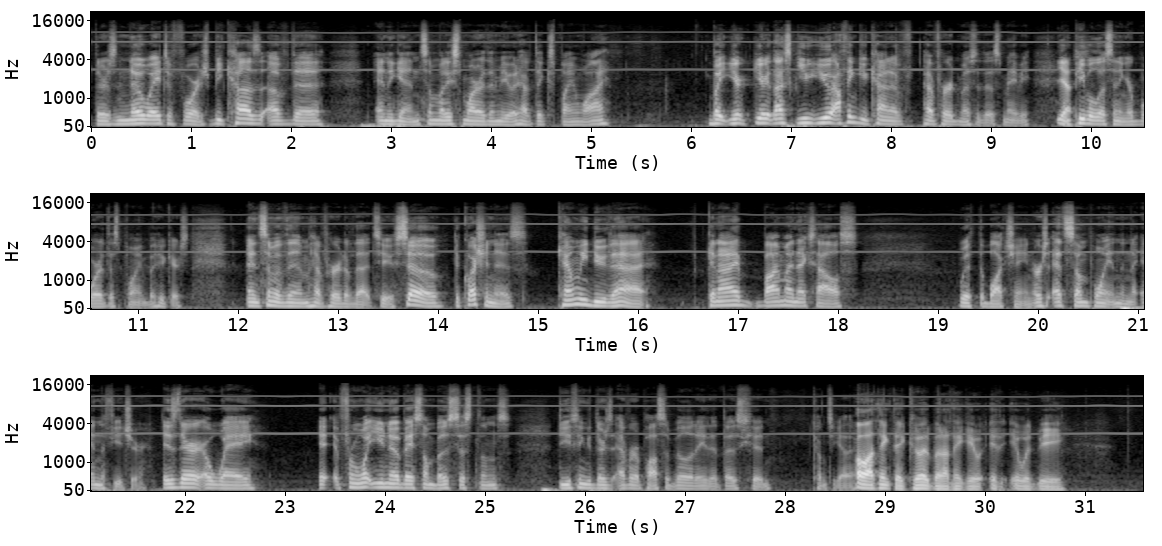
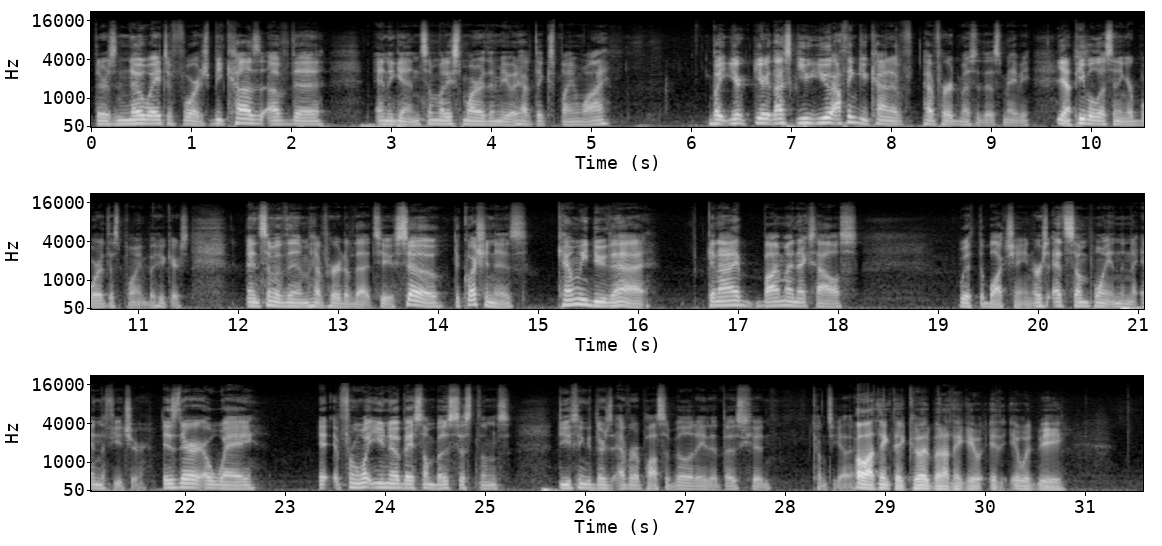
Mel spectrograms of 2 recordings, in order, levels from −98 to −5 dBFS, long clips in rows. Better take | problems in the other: second | high-pitched whine; faint; throughout; 3 kHz, 20 dB below the speech

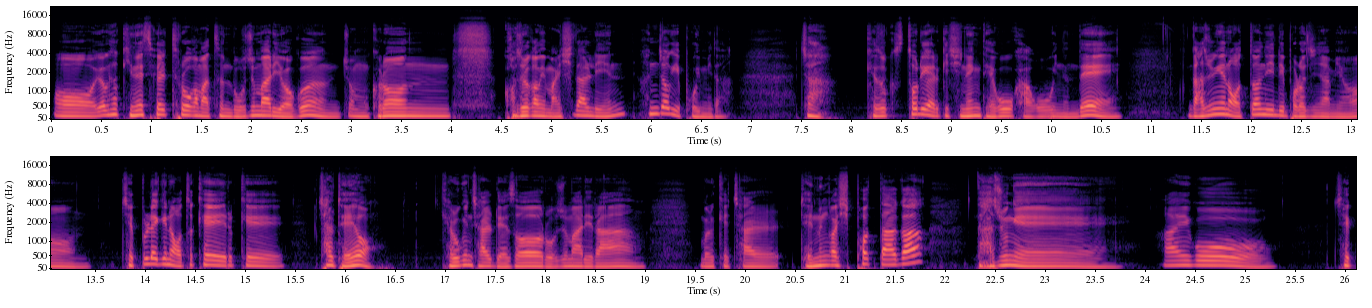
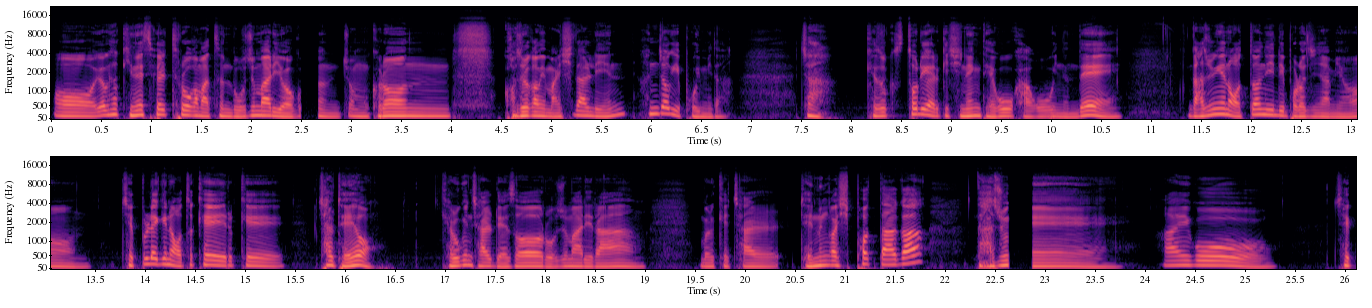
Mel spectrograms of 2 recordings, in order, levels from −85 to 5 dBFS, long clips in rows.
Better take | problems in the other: first | audio cutting out; at 2.5 s and at 23 s

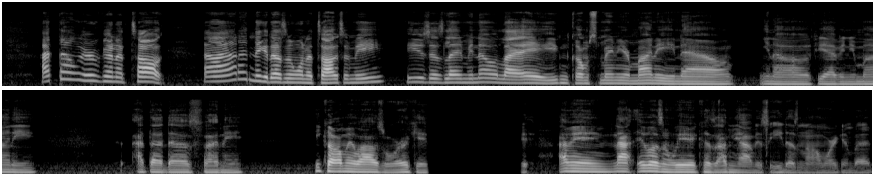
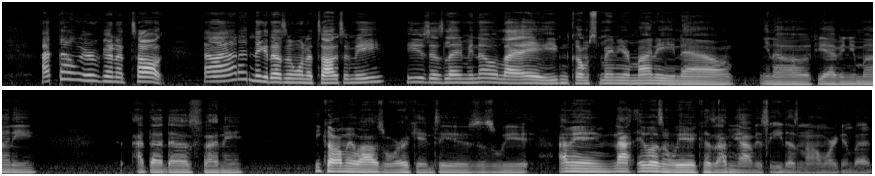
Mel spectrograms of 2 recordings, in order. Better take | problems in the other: second | audio cutting out; at 13 s for 1 s

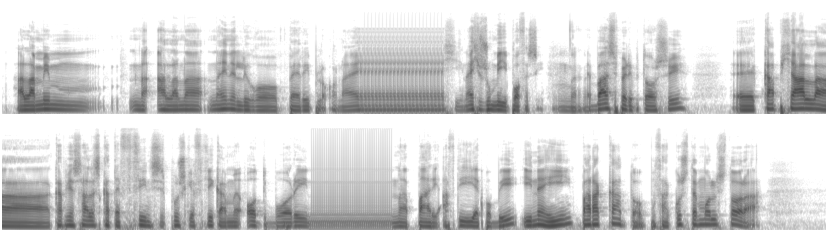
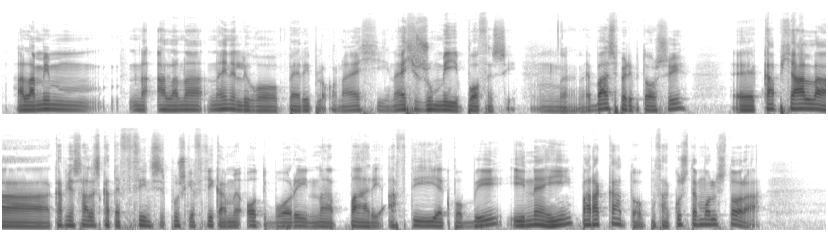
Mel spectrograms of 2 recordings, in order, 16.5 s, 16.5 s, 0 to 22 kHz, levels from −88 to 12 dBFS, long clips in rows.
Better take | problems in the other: second | audio freezing; at 3.5 s for 1 s and at 11 s for 1 s

